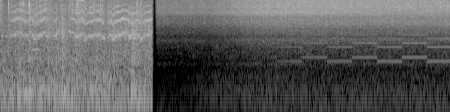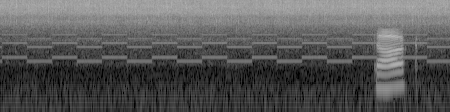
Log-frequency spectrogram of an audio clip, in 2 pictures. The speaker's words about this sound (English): It's the fire alarm. It's going off. We gotta get out of here.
